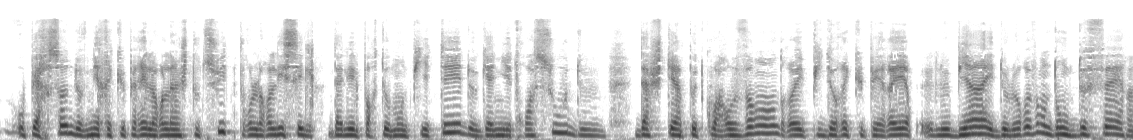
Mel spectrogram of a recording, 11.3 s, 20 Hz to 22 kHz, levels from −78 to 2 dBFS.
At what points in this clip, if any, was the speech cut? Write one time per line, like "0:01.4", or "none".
0:03.1
0:09.1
